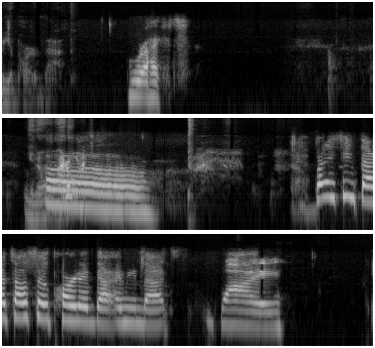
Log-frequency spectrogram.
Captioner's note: heavy sigh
